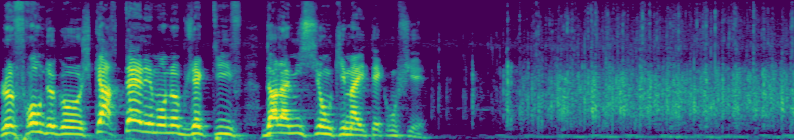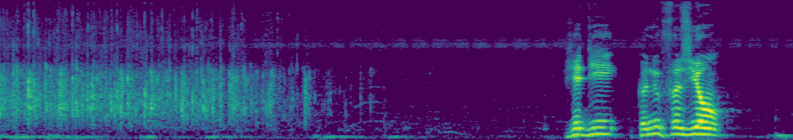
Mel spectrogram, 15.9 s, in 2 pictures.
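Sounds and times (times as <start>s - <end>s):
speech: 0.0s - 4.4s, 13.6s - 15.2s
audience applause: 4.4s - 11.8s.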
